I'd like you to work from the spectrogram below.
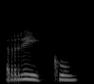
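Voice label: "ricu", female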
